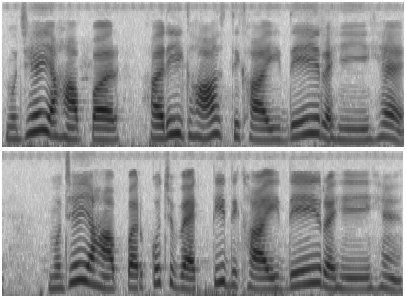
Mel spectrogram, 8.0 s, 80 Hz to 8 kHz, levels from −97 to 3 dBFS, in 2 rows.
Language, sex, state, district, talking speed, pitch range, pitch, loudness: Hindi, female, Madhya Pradesh, Katni, 135 wpm, 190-260 Hz, 210 Hz, -17 LUFS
